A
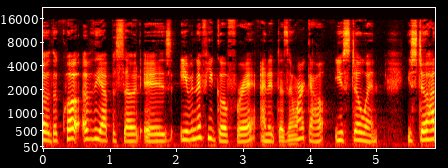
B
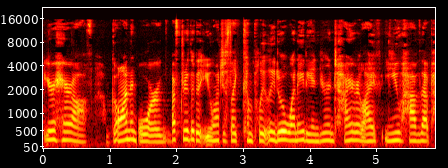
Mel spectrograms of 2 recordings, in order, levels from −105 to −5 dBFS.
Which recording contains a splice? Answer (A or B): B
